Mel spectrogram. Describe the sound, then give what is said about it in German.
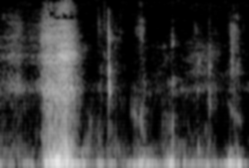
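Someone bites into a small, light-coloured piece of pork belly rind without bristles with one loud crunchy snap, then keeps chewing in a steady rhythm of softer, moist crunches, with no talking. “Aber kannst halt nach einer Weile ein bisschen Aroma freikauen, ne?”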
